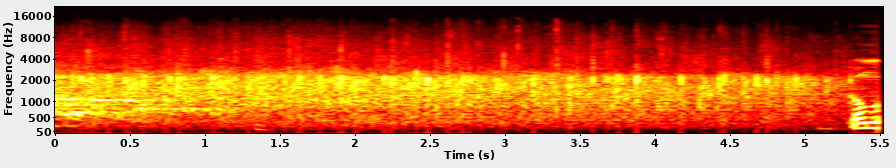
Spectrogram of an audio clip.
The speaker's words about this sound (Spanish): ¿Qué tal si ahora que terminó la canción celebramos porque comenzamos en el 2021 con nuestros servicios en Mar Azul? Date un fuerte aplauso ahí mismo.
